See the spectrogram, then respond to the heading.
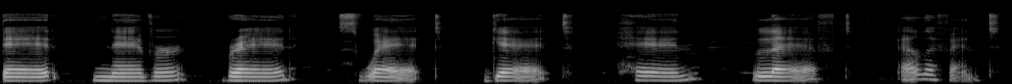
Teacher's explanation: My tongue is in the middle front and it glides up towards the e sound. And this is also considered a lax vowel phone. · my lips are slightly spread when I am creating that e sound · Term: eh sound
